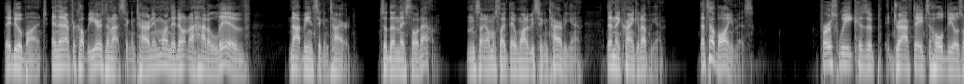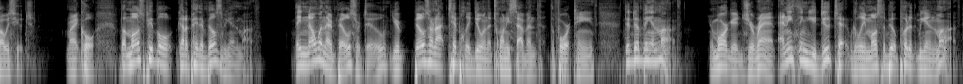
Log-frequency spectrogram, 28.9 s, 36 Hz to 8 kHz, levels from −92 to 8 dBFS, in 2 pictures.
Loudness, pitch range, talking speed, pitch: -20 LUFS, 95-115 Hz, 270 wpm, 105 Hz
